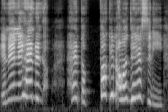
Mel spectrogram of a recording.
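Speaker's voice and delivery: building to a high loud outraged pitch; outraged rising rant. Real, not acted.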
